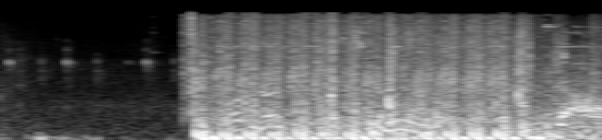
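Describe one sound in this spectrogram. A heavy machine gun fires rapidly and loudly.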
